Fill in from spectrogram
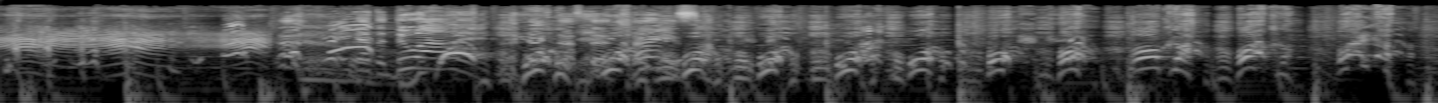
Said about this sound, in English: Come on, sir. Put that chainsaw on.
